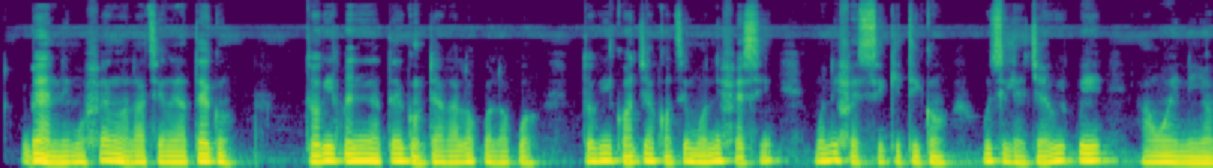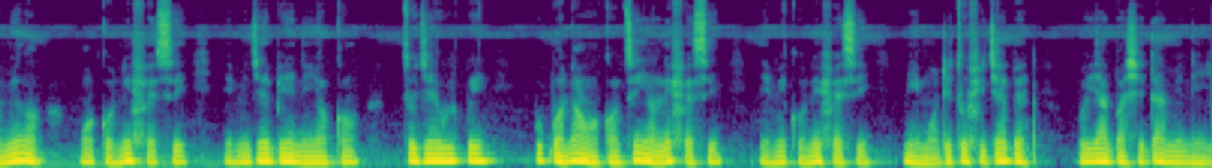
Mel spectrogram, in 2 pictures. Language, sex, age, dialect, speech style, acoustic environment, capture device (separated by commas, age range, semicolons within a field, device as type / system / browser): Yoruba, male, 25-34, Nigeria - Lagos Yoruba, relaxed, silence, mobile / Linux / Chrome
